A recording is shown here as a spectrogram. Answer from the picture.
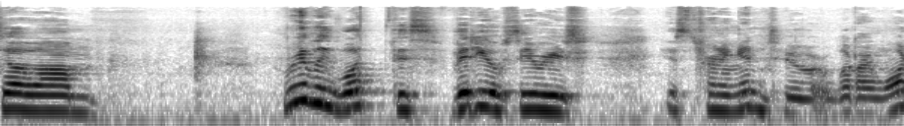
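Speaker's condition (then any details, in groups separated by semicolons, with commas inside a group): Cerebral palsy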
